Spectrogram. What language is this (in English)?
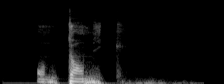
Breton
